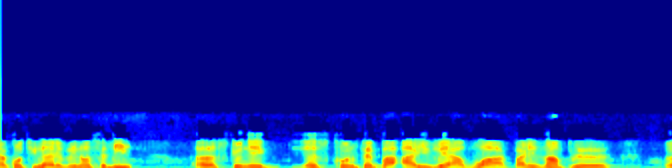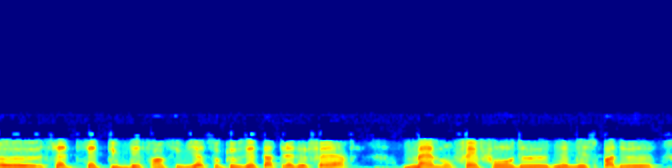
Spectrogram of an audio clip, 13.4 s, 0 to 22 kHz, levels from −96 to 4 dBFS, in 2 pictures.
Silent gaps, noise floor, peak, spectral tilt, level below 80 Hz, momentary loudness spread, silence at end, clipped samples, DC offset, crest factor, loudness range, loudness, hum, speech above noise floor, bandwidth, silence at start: none; -50 dBFS; 0 dBFS; -8.5 dB/octave; -56 dBFS; 6 LU; 0 s; under 0.1%; under 0.1%; 20 dB; 3 LU; -19 LUFS; none; 31 dB; 7.2 kHz; 0 s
